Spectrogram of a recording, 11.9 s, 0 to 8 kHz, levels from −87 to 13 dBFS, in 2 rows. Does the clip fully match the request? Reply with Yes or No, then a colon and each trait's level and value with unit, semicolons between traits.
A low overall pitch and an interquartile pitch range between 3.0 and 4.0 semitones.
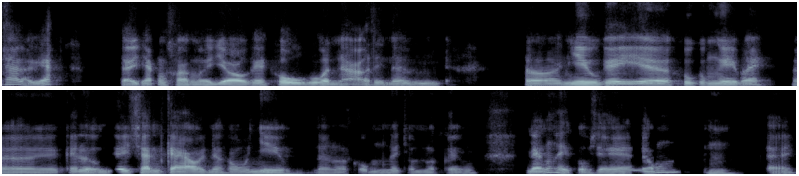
Yes: low, 120 Hz; average, 3.6 semitones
